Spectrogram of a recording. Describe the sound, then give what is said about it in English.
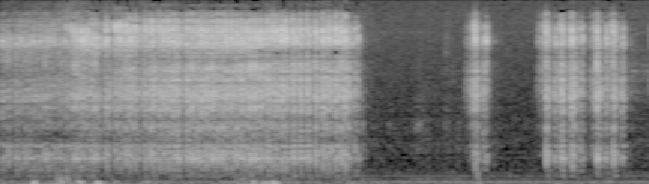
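A wheel spun for a letter-picking word game gives off rapid ratcheting clicks for about two seconds, then stops abruptly, followed by a few isolated clicks as it settles. “We are going to give the wheel a spin, and hopefully it will be a little kinder.”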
